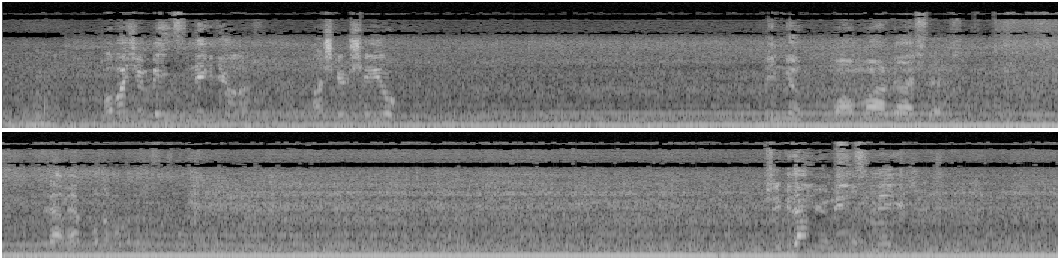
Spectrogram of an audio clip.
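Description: A young man talks with animation close by inside the car.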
